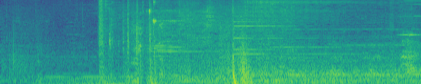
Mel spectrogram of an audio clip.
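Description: A heavy chest lid creaks open with a thud.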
